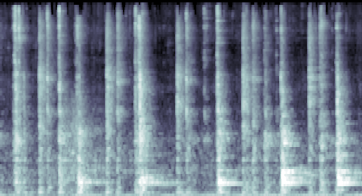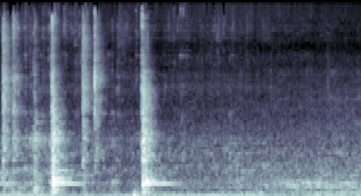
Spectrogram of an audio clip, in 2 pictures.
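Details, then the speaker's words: Marin mountain bike rear freehub after servicing play in the axle and freehub: soft, even pawl ticking that fades as the wheel coasts down. Slightly over-greased, so it is quieter and less free-spinning for now; normal. "I have a little bit too much grease in the rear hub at the minute, so she's not spinning as freely as she was, and she's a lot quieter, but that will free up in time."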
